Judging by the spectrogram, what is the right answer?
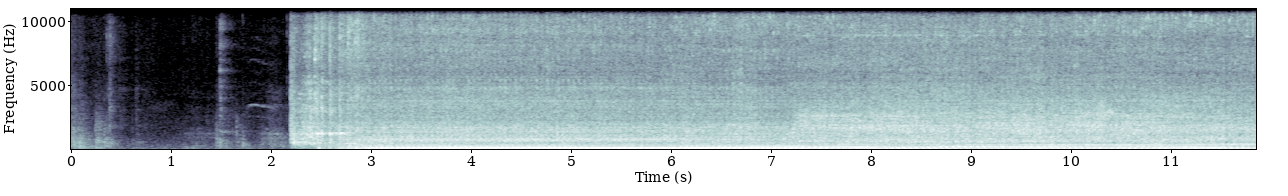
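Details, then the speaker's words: Toro Time Cutter SS5000 zero-turn mower after a new drive belt and new drive tires, started after resting level: quiet, then the engine catches and settles into a steady, even drone through forward and reverse; drives successfully. "But let's turn it on. Just make sure everything's going to work."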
